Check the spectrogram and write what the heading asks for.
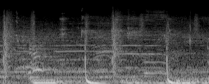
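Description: Background music: an electronic beat with heavy bass hits, falling bass glides and sharp drum strikes repeating about twice a second.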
